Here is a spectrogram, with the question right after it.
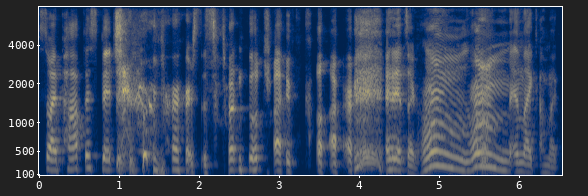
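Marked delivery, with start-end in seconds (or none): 4.8-5.9 high, mouth-made vroom of a spinning engine; engine revving noise. Retold or imitated. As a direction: imitate the car straining to reverse.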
